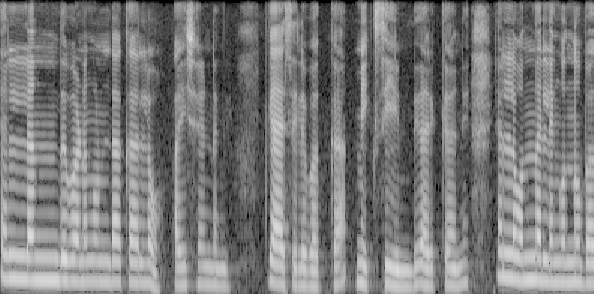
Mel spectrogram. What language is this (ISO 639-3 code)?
mal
